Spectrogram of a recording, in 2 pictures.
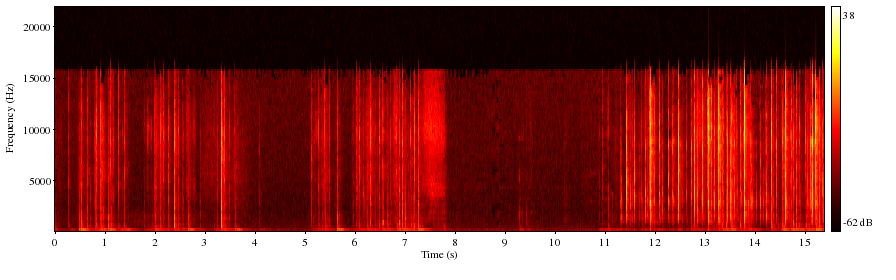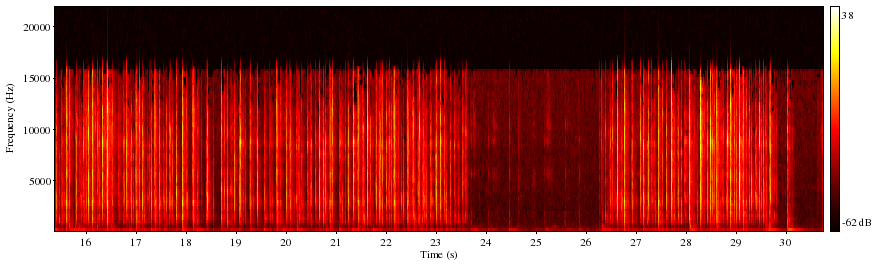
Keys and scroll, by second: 26.3 super+c, 28.0 super+h, 30.0 alt+shift+super+v.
